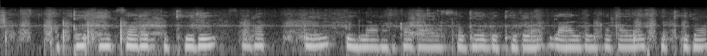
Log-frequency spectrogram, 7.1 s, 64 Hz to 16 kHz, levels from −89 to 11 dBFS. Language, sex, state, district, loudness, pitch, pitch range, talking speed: Rajasthani, female, Rajasthan, Churu, -20 LUFS, 160 Hz, 160-175 Hz, 170 wpm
